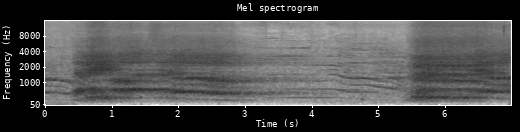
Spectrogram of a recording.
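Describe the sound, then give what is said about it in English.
A large cricket test match crowd, the Barmy Army, chants in unison, a loud, sustained, tuneful roar that dips to a quieter sung stretch midway before swelling back to full volume. “It's a cricket. It's the test. It's called the Barmy Army.”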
